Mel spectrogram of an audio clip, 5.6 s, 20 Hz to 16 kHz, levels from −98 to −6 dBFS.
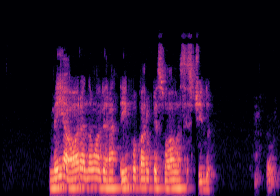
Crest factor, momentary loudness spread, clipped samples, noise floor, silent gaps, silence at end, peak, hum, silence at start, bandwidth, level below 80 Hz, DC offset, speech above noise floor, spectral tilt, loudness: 16 dB; 16 LU; under 0.1%; -85 dBFS; none; 0.1 s; -10 dBFS; none; 1 s; 7.8 kHz; -70 dBFS; under 0.1%; 60 dB; -7 dB/octave; -25 LUFS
